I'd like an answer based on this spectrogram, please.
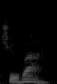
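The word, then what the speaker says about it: תשובה: repentance we call that teshuva teshuva is actually repentance or returning back to god many pronounce it as teshuva but in israel they even say it faster they'll say chuva chuva chuva is returning back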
